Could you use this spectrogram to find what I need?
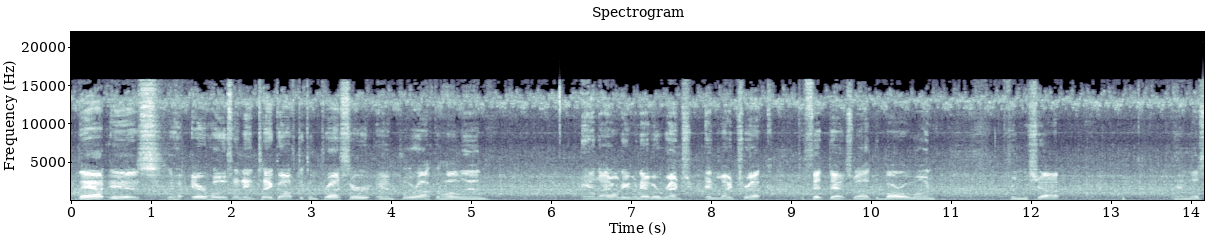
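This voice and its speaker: Against loud background noise, a man speaks at a fairly slow pace, leaving long, frequent pauses. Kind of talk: tutorial. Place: street. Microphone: phone near.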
